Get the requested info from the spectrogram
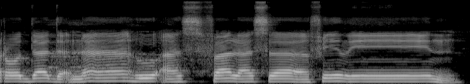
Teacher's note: dad ini qalqalah sugro ya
